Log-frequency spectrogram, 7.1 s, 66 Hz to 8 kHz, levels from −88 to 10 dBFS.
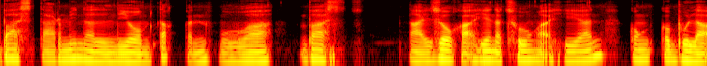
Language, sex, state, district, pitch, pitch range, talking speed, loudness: Mizo, male, Mizoram, Aizawl, 105 Hz, 95-110 Hz, 135 wpm, -21 LUFS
